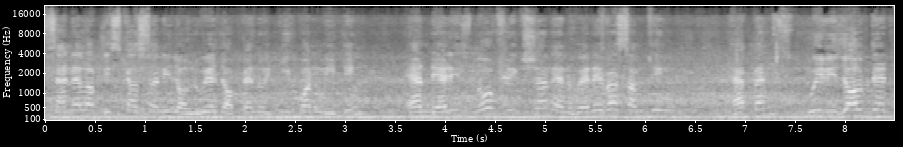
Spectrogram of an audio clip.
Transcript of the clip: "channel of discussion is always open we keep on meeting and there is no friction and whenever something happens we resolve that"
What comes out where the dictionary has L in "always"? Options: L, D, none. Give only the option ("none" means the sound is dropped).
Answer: L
